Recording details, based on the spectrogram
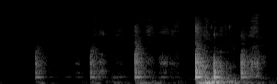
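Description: Hand-writing of an answer during a physics lesson: five short, distinct scratchy strokes in an uneven rhythm, close and clear, alone in an otherwise quiet room.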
